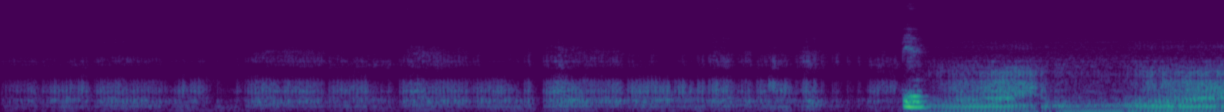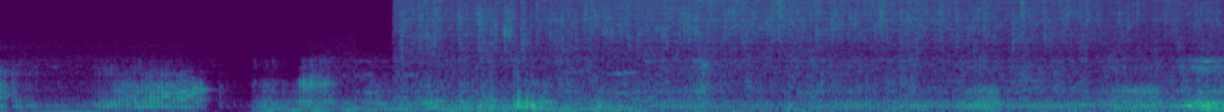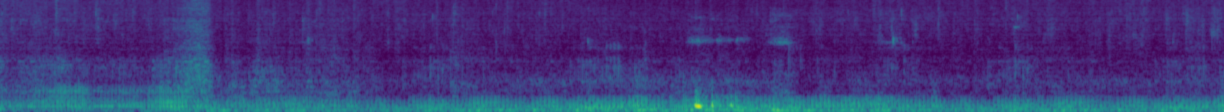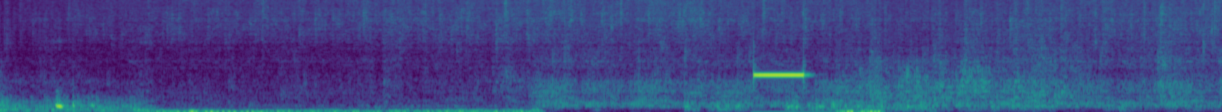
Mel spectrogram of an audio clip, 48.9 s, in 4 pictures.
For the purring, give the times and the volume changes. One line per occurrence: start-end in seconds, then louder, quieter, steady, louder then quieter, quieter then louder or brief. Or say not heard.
0.0-48.9 louder then quieter.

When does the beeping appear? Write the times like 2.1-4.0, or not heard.
44.2-45.5.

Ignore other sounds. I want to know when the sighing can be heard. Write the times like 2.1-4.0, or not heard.
not heard.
